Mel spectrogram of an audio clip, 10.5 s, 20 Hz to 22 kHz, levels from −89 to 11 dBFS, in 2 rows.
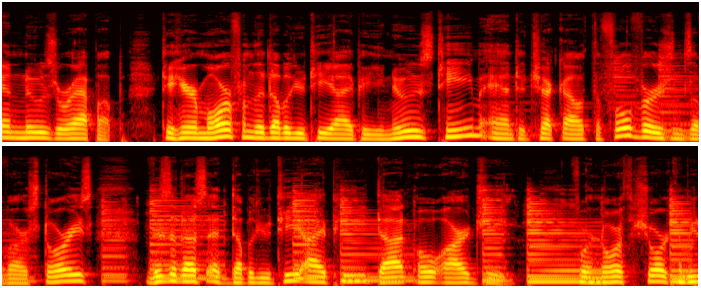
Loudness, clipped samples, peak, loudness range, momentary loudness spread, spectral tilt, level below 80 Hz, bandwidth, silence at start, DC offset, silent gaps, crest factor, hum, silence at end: -21 LUFS; under 0.1%; -4 dBFS; 2 LU; 7 LU; -7 dB/octave; -58 dBFS; 15 kHz; 0 s; under 0.1%; none; 16 dB; none; 0 s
